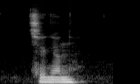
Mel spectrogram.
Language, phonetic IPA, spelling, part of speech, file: Polish, [ˈt͡sɨɡãn], Cygan, noun / proper noun, LL-Q809 (pol)-Cygan.wav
